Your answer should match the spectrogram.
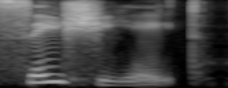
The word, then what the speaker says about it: satiate: So the verb form sounds like ate. This one is satiate.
